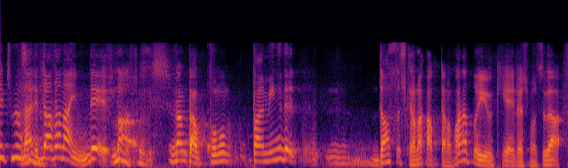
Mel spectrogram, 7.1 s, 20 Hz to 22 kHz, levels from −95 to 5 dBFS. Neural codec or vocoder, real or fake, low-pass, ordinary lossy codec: codec, 16 kHz, 1 kbps, X-Codec, HuBERT features, trained on general audio; fake; none; none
